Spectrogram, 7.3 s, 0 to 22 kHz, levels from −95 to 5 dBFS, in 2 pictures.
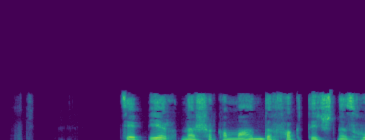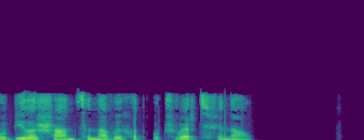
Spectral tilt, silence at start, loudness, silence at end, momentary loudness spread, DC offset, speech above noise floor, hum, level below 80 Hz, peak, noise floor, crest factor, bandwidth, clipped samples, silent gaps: -4.5 dB/octave; 1.25 s; -22 LUFS; 1.15 s; 11 LU; under 0.1%; over 68 dB; none; -58 dBFS; -2 dBFS; under -90 dBFS; 22 dB; 8 kHz; under 0.1%; 3.05-3.09 s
